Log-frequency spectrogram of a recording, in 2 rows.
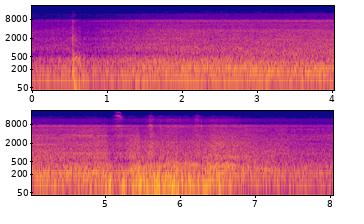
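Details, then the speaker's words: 2003 Ford Explorer 4.0 V6 first start after timing chain repair, fuel injection fuse refitted: engine catches and settles into a steady, even idle with no ticking, rattle or stumble; smooth and healthy. "fingers crossed [Music] foreign she's smooth"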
